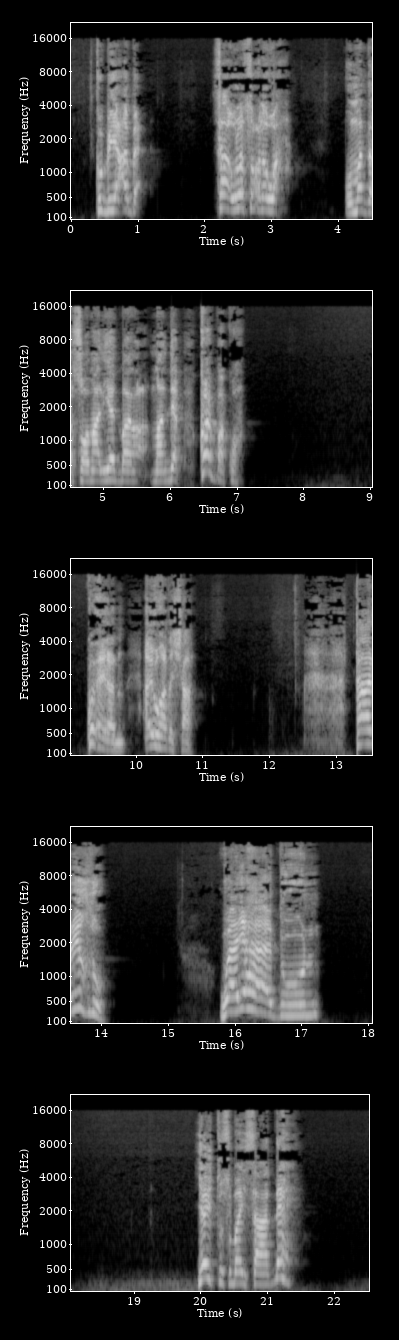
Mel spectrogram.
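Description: An elderly man speaks with animation in short bursts, close to a microphone.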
